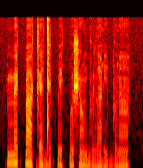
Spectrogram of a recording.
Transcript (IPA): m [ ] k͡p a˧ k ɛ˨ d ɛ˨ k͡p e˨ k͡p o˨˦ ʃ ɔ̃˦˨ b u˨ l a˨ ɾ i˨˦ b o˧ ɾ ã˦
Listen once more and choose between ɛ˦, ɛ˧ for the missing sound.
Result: ɛ˦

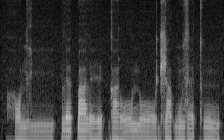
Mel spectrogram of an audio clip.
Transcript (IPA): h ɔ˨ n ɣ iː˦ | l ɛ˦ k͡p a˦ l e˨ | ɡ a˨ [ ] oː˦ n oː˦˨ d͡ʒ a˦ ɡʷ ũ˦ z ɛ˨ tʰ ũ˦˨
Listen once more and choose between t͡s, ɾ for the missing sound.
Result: ɾ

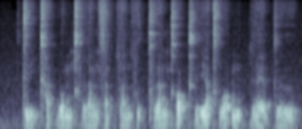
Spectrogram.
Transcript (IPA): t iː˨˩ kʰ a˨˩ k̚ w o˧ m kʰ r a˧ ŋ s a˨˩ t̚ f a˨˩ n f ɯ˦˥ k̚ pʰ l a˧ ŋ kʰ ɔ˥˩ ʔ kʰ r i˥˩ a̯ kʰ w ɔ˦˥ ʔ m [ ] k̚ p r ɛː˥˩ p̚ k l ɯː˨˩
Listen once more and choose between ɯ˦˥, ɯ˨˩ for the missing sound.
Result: ɯ˦˥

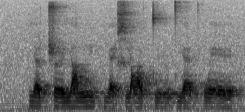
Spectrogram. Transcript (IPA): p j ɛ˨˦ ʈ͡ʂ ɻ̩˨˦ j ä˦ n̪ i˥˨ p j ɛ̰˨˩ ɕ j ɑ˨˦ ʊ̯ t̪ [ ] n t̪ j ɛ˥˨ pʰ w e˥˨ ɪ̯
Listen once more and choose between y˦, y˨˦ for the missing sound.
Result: y˨˦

